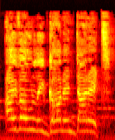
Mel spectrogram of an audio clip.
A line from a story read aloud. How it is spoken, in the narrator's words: cackles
